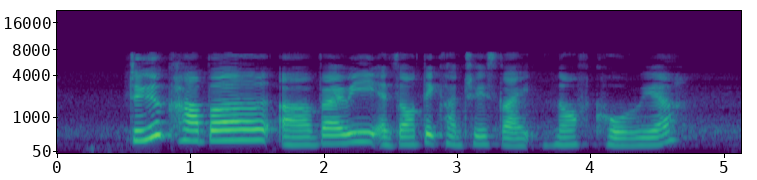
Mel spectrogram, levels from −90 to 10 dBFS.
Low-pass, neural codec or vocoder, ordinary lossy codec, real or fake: 7.2 kHz; none; none; real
